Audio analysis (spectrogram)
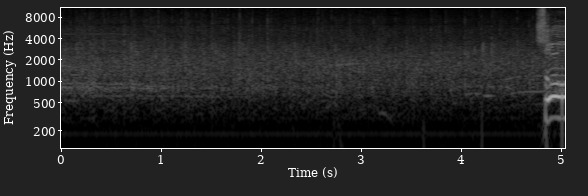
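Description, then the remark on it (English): Steady crowd applause as an audience listening to a sermon claps again at the preacher's request, a dense wash of many hands clapping at an even level for several seconds, with a sudden louder burst at the very end. “Can you clap again? Is it possible to clap again?”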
